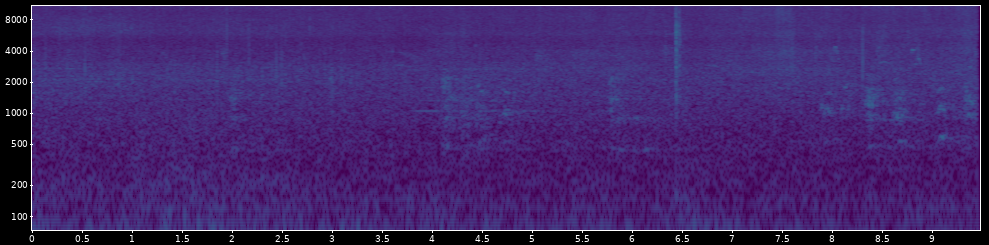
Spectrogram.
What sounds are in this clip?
background noise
